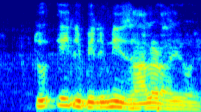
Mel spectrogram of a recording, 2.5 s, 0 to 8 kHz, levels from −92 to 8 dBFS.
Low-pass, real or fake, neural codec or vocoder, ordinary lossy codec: 7.2 kHz; real; none; Opus, 32 kbps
